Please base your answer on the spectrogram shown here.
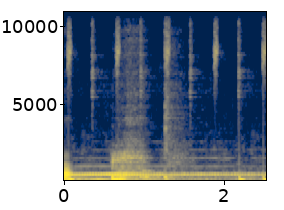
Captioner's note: sigh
